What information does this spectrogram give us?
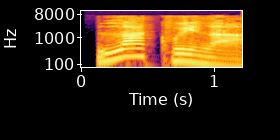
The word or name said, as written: L'Aquila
